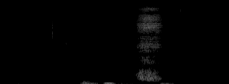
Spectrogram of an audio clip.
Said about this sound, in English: You also might hear my dog snoring, because apparently this is boring for him.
